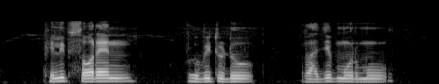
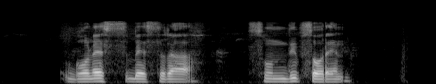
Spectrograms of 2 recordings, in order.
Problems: none marked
